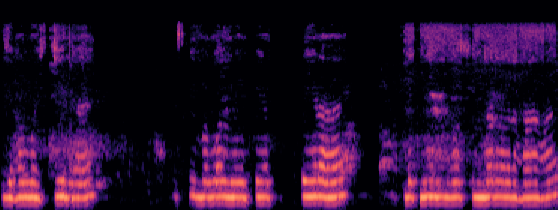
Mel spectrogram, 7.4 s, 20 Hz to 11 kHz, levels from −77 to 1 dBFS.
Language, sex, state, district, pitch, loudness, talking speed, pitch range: Hindi, female, Bihar, Purnia, 230 Hz, -22 LUFS, 145 wpm, 225-240 Hz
